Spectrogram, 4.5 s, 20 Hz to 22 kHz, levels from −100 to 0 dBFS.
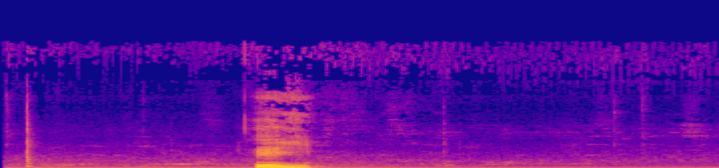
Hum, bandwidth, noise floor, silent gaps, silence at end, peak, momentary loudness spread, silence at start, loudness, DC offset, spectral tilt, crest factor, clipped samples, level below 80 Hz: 60 Hz at -40 dBFS; 16 kHz; -44 dBFS; none; 2.5 s; -2 dBFS; 29 LU; 0.15 s; -14 LUFS; under 0.1%; -7 dB/octave; 20 dB; under 0.1%; -46 dBFS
